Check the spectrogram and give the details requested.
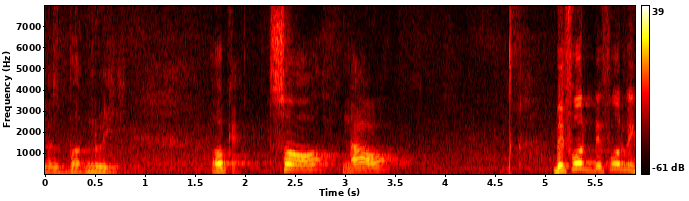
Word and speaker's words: Bernoulli: The pronunciation is, but if you go with the pronunciation of the English spelling of the name, it will, or should I call it Desi pronunciation, would be Bernoulli, right?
